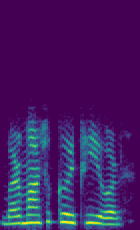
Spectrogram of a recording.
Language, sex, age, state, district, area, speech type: Kashmiri, female, 18-30, Jammu and Kashmir, Anantnag, rural, conversation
